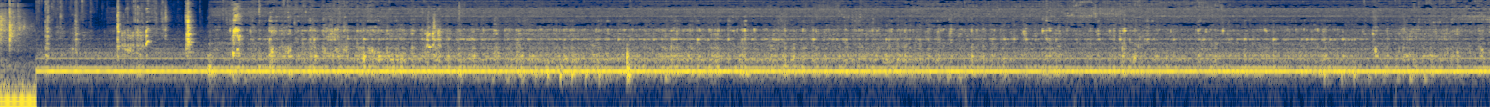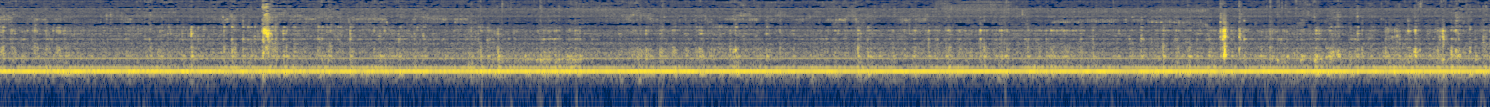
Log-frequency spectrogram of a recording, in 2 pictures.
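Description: Electric toothbrush buzzing steadily with a constant pitch while teeth are brushed, with a few sharp clicks along the way.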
